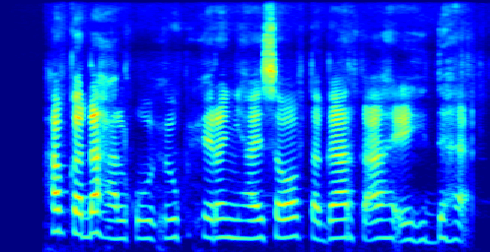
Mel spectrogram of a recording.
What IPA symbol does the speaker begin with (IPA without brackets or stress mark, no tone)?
h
